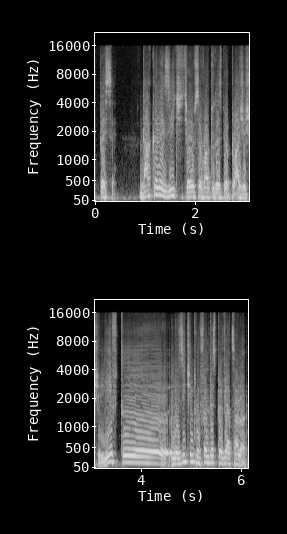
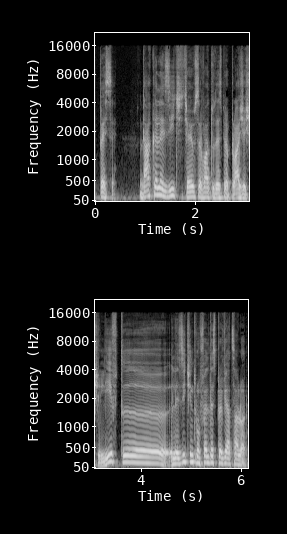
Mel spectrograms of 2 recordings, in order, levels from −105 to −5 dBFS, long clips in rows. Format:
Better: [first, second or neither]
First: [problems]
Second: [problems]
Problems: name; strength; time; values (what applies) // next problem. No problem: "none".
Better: second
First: distortion; slight; 22% of the sound clipped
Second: none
